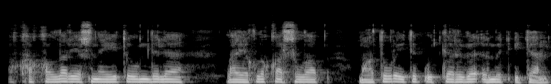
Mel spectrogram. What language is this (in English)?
Bashkir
